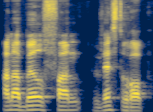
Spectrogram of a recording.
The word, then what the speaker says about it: Annabel van Westerop: to introduce to you annabelle fan westerop that's correct was it close enough that sounds pretty good absolutely thank you i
